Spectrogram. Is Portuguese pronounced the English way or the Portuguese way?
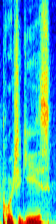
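English. It is said with an English pronunciation. The speaker calls it wrong. "when you say Portuguese, that's incorrect"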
